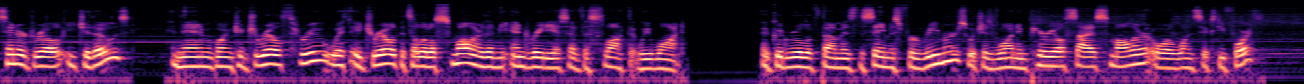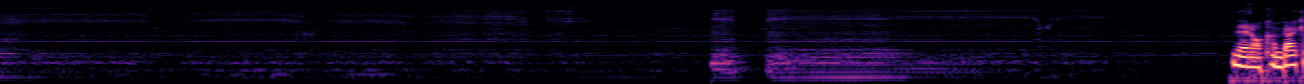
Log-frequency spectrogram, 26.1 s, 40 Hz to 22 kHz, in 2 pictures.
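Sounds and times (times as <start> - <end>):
drill boring through steel: 0.0 - 5.6, 9.3 - 25.4
mill spindle whine: 0.0 - 5.8, 8.9 - 25.8.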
